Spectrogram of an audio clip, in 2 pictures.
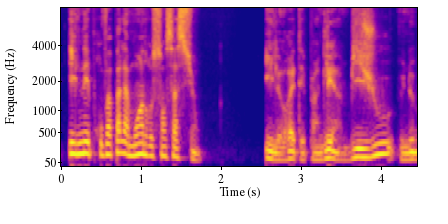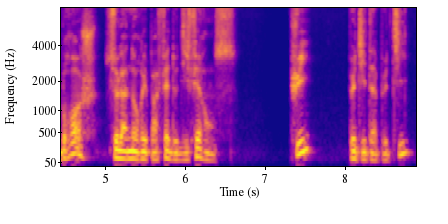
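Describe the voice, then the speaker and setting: A man narrating a fantasy story as an audiobook, measured and dramatic. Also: lowish voice, breathy edge.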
